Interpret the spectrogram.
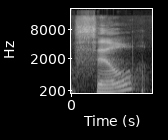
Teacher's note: keep the tongue a little lower and a little less tense than for feel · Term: if vowel, I vowel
